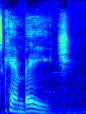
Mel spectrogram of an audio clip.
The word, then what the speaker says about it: Cambage: Cambage. We've been pronouncing her name wrong. It's Cambage.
